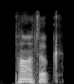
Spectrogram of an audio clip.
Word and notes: partook: British English

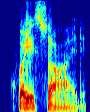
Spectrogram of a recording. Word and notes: quayside: American English

